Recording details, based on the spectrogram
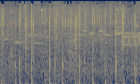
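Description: Horse hooves in the medieval game Medieval Dynasty clip-clop in a steady trotting rhythm, close and clear across the whole stretch, with no voices.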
